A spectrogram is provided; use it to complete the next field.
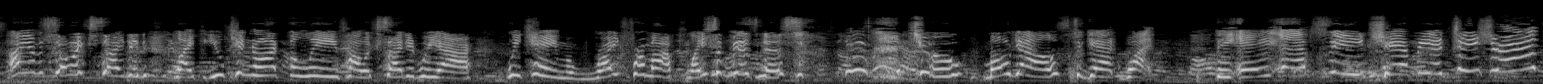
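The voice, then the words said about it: Boston accent. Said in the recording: “Here's a good example of a Boston accent.”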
